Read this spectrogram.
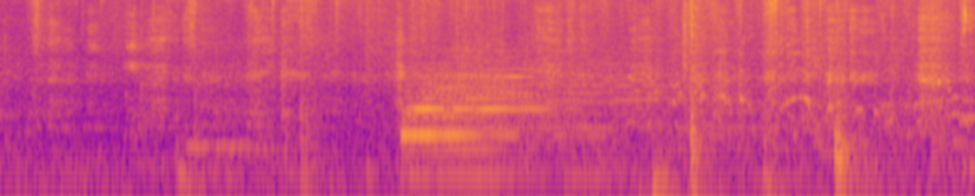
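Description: A hand slaps against a hard wall.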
